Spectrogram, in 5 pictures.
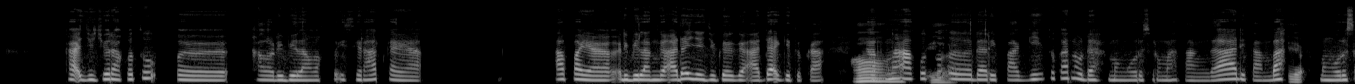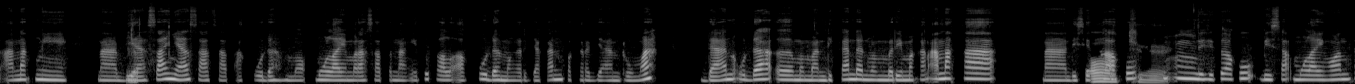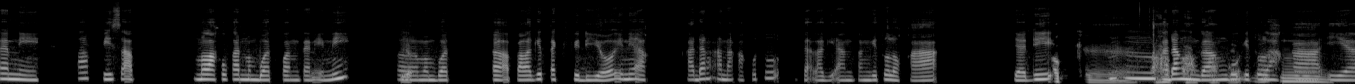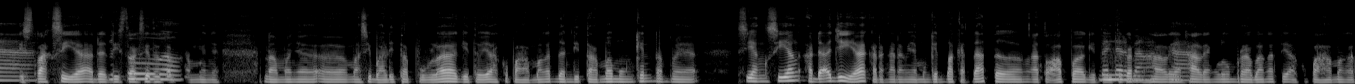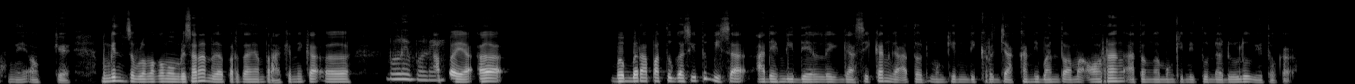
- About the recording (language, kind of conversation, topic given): Indonesian, advice, Bagaimana saya dapat menetapkan prioritas dengan tepat saat semua tugas terasa mendesak?
- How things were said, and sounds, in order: other background noise; in English: "take"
